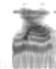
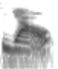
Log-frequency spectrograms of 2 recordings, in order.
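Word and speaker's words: 一: hear that so Chinese in order to avoid this tell or link Yao China it doesn't necessarily need to be read as Yao but if you read it as Yao you can avoid the mistake of confusing e and she okay then we have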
